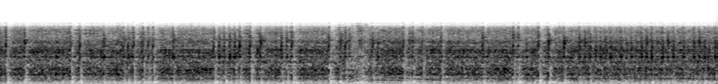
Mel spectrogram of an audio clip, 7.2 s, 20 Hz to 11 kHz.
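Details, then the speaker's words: Ford 5.0L V8 idling and being snap-throttled: a sharp clacking tap over a harsh, rattly note. Suspected rod knock, heard from the driver's side. The engine also has a bad fuel pump and check valve, with slow fuel pressure rise. "This confirms a slow climb, and now we're going to start the car, and it also has suspected rod knock, which hopefully you'll be able to hear. You can probably hear the rod knock coming from the driver's side."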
